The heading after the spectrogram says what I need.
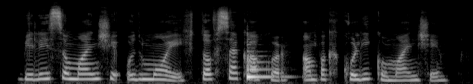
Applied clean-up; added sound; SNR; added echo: neural mask model RNNoise.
